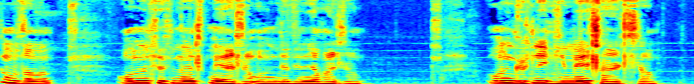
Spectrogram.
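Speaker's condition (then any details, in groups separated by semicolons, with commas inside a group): Down syndrome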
